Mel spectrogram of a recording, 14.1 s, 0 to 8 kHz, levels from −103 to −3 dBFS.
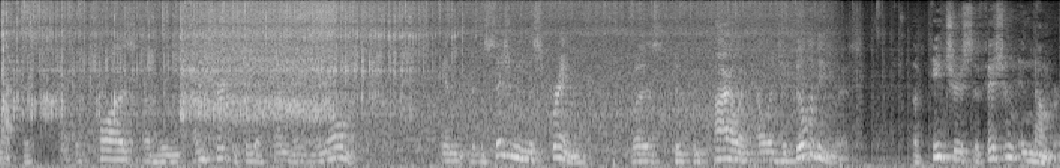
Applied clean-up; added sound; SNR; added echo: none; Bathtub (filling or washing); 2 dB; none.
